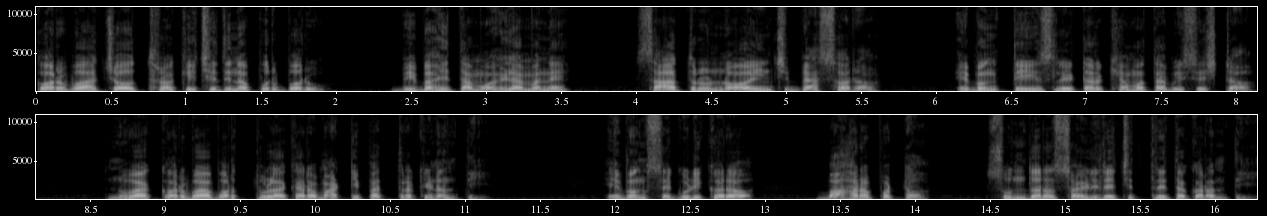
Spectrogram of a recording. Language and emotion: Odia, neutral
